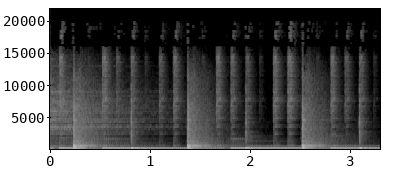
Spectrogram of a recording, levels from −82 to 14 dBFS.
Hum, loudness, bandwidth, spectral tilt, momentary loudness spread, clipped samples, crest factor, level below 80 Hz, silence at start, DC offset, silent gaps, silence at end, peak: none; -26 LUFS; over 20 kHz; -5 dB/octave; 6 LU; under 0.1%; 18 dB; -28 dBFS; 0 s; under 0.1%; none; 0 s; -6 dBFS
